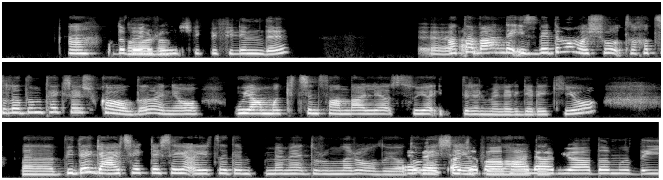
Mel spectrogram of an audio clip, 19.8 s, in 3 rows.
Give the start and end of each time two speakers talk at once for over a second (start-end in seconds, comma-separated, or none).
17.1-18.7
